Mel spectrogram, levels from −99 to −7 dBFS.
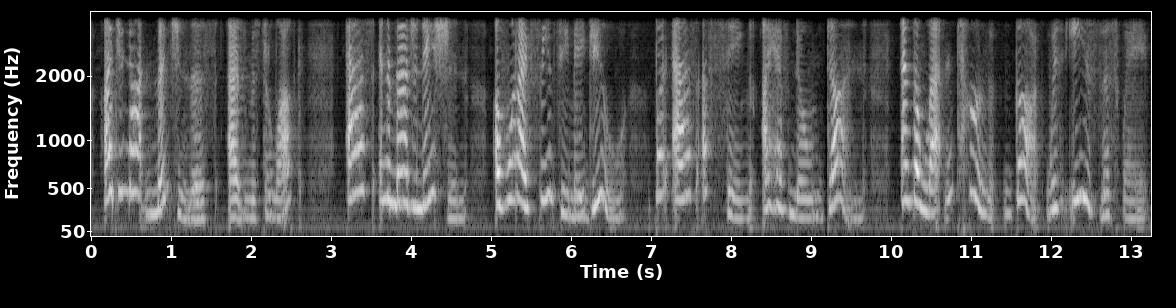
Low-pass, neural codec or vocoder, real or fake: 3.6 kHz; vocoder, 24 kHz, 100 mel bands, Vocos; fake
